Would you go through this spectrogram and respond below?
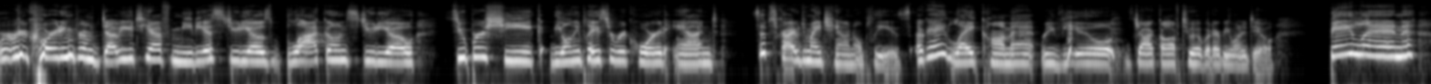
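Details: Adult woman speaking; typical speech.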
